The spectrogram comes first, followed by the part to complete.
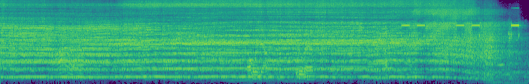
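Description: Small DJI quadcopter drone's propellers whining steadily in a low hover as it descends to land, the pitch sagging near the end. A few short high beeps sound near the end.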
